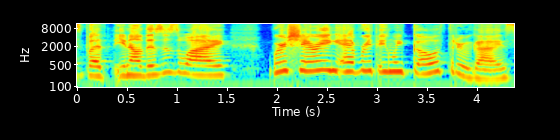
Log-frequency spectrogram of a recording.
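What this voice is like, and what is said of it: Voice affected by a cold. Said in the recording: “my voice might sound a little ugly because I am currently fighting a cold”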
